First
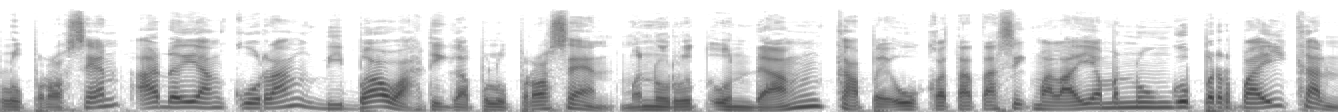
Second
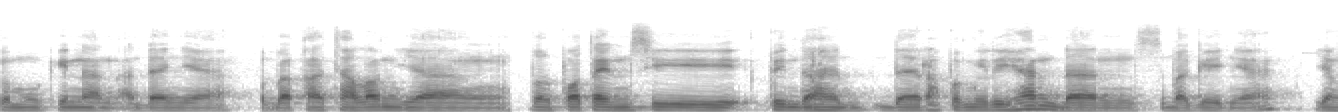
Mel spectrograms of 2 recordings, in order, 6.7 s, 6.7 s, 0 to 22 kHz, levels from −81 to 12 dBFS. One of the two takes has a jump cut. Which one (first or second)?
first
